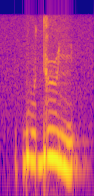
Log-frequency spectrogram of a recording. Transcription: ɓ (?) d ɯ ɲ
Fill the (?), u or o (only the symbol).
u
